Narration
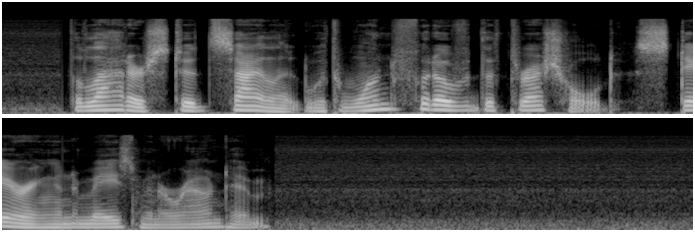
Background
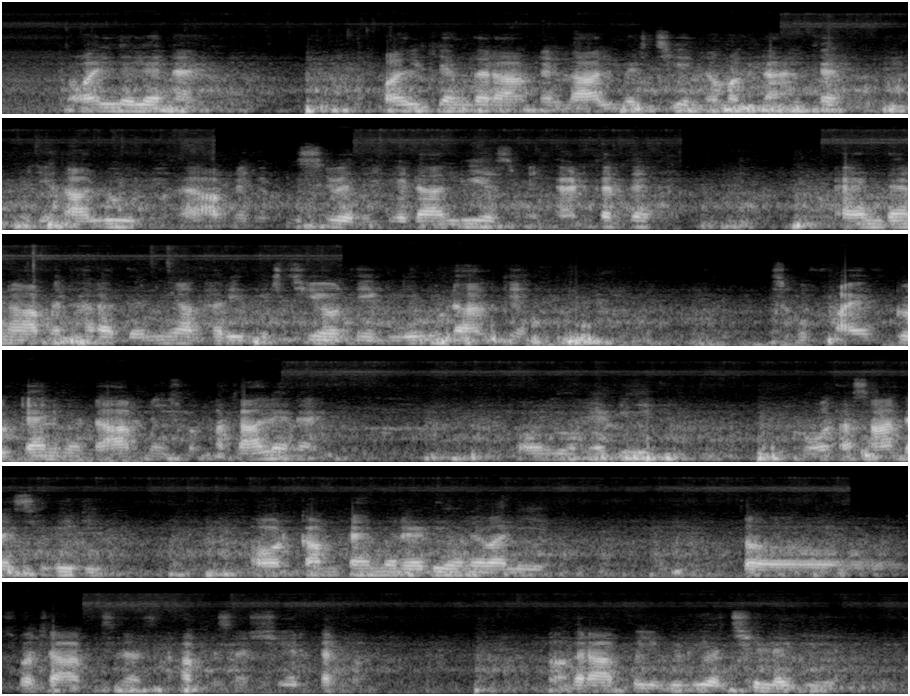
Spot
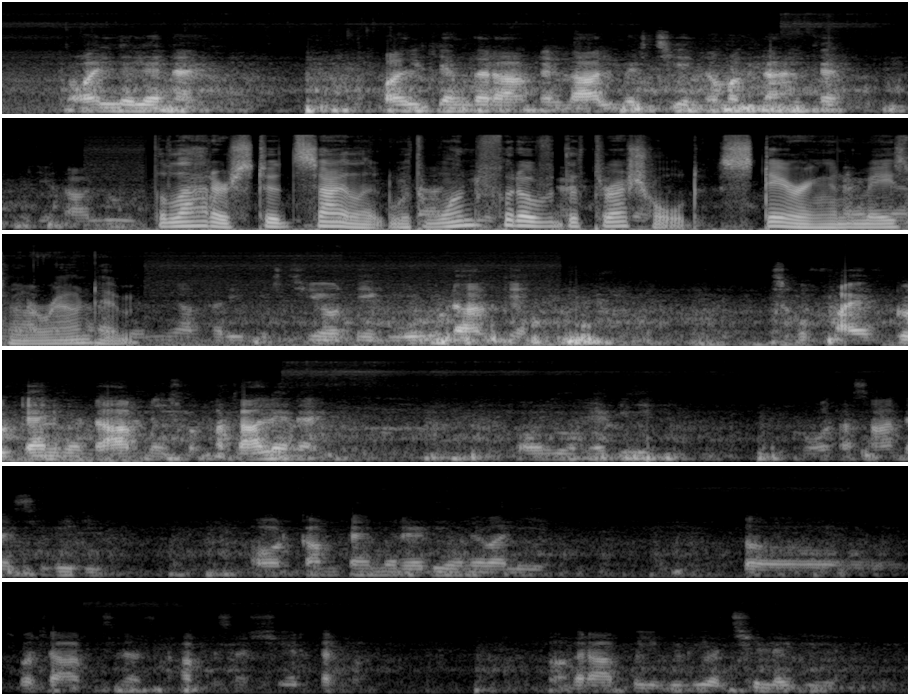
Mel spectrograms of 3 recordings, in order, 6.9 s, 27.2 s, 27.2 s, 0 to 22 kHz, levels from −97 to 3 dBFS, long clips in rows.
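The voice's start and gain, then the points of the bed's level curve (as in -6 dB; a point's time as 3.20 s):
4.95 s, -4.0 dB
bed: 3.98 s -3.5 dB
4.80 s -22.5 dB
9.93 s -22.5 dB
11.25 s -4 dB
15.39 s -4 dB
17.54 s -19.5 dB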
